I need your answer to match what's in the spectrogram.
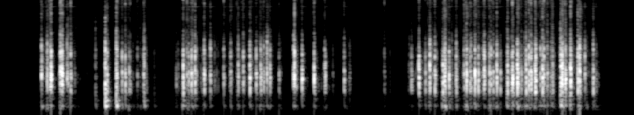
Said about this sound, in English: Anyways, I'm about to move the microphone towards the keyboard so that you can hear me type, and I'm gonna click away from all this so that I don't mess anything up while recording by accident. So here it goes.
